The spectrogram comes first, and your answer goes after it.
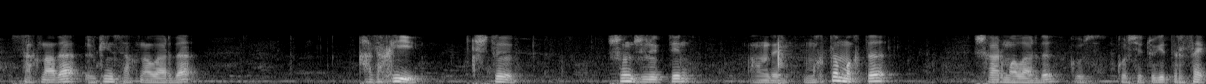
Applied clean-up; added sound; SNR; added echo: none; none; none; none.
